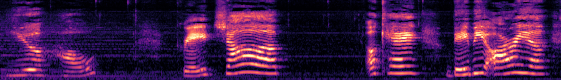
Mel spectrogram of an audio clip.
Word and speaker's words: dưa hấu: As you can see, in Vietnamese, dưa hấu is spelled with a D, but the sound that it makes is ya, ya, ya. Mm-hmm. In Vietnamese, when there is a D like this, it is actually pronounced ya.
